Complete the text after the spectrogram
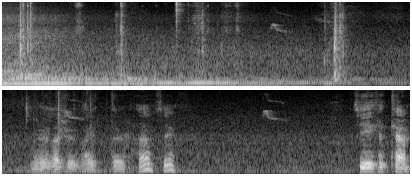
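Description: A small plastic connector clicks into place.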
